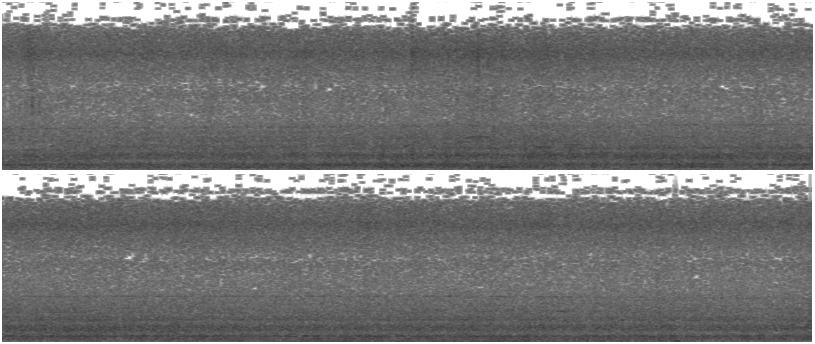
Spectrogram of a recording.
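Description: Chichibu Railway electric train running along the line, heard from inside the cab. There is a steady rumble of wheels on rail with a faint motor hum.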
